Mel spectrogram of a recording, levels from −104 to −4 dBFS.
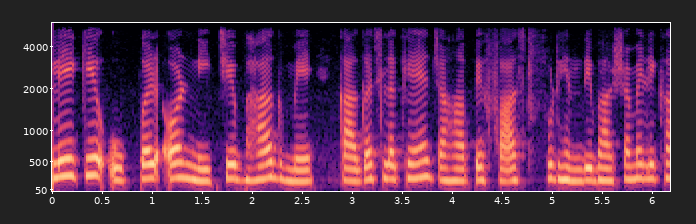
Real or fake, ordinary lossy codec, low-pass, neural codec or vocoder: real; none; 5.4 kHz; none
